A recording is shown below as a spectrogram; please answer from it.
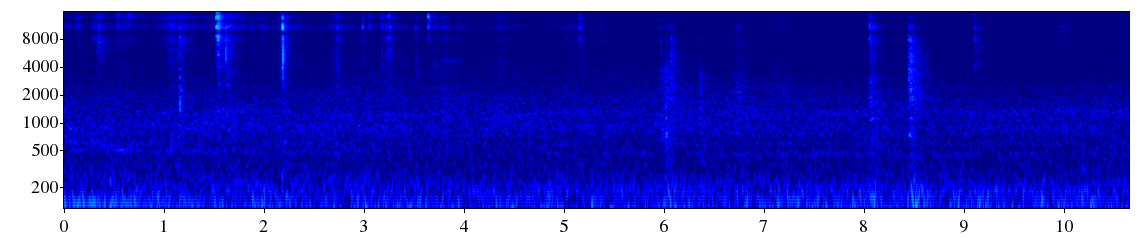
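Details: Stanley Magic Force automatic swing door opener: steady low rumble and hum with light clicks as the motor vibrates on worn rubber motor mounts, fixed by replacing the mounts.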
